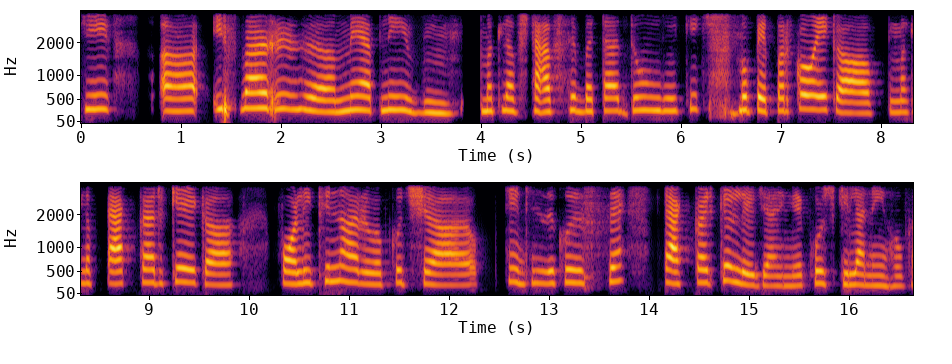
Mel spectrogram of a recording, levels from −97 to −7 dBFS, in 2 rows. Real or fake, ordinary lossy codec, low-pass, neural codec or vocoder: fake; none; 3.6 kHz; codec, 16 kHz, 1 kbps, X-Codec, WavLM features, trained on Multilingual LibriSpeech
